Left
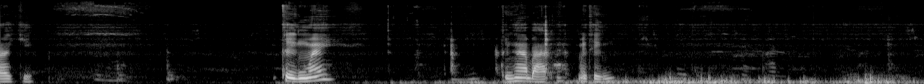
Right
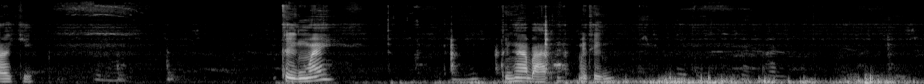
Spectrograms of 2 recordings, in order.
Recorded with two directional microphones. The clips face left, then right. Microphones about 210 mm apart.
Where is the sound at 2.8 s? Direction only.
25° left (ahead or behind).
